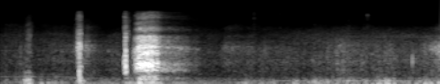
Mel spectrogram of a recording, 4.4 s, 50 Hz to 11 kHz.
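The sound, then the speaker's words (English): Panting from the heat on a sunny 72-degree morning out on the high plains: a few sharp, breathy gasps close together early on, then fading into faint, airy breathing and low background hiss. “I'm panting from the heat.”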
